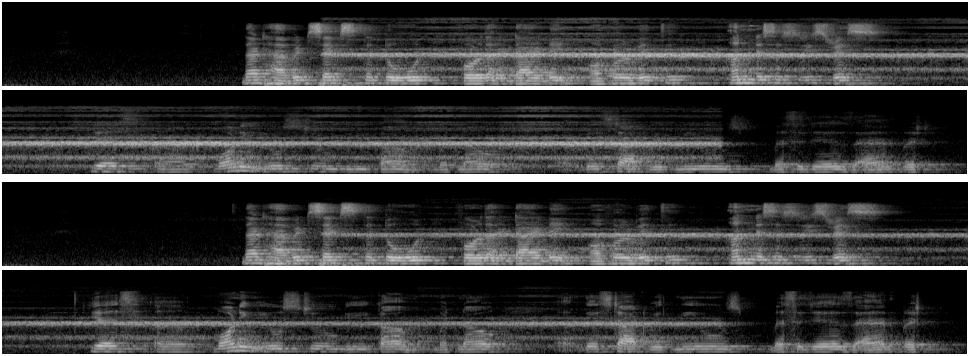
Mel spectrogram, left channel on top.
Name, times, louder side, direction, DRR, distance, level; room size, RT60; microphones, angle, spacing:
voice 1, 2.4-6.8 7.3-8.8, equal, 10° left, 3 dB, 1.2 m, -23 dB
sound 1, 3.2-16.9, left 8 dB, 75° left, 0.4 m, -26 dB
voice 2, 10.5-18.8, right 1 dB, 70° right, 7 dB, 1.1 m, -30 dB
20.5 x 8.8 x 3.5 m, 1.2 s
head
